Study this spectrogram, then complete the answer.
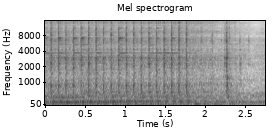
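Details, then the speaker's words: Honda Scoopy eSP scooter: steady knocking of about three to four beats a second from the CVT; most likely a drive belt that is far too slack, roller housing also suspected. "tapi untuk kemungkinan terbesar ini dari tanggal ya guys ya dari panbelnya dia terlalu kendor banget ya"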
